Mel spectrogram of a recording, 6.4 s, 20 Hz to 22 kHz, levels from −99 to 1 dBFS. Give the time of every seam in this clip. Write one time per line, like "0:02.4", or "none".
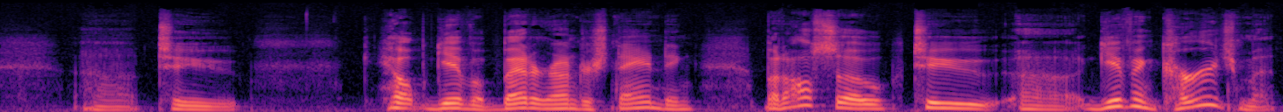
0:04.5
